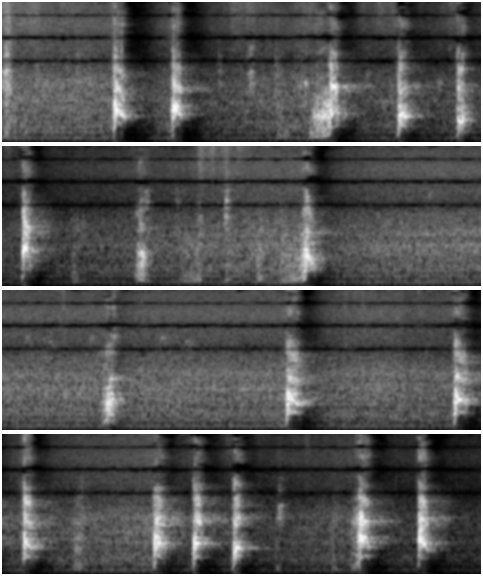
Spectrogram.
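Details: A corgi attacking the camera and tripod barks in short, sharp bursts, some singly and some in quick pairs.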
